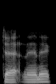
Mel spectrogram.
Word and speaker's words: Linux: Again, that is basically where I was kind of going towards, because some people pronounce it differently, but Linux, is correct.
